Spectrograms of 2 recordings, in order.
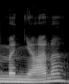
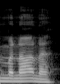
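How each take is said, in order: First: The middle n is a 'ny' sound. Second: The middle n is a plain n sound. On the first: The speaker calls it right. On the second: The speaker calls it wrong.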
